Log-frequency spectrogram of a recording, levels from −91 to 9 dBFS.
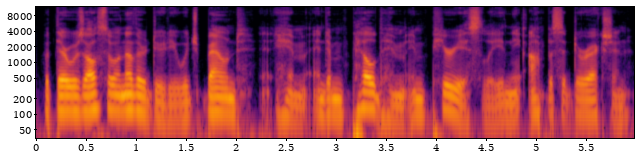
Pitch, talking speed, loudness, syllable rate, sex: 95 Hz, 170 wpm, -18 LUFS, 5.7 syllables/s, male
